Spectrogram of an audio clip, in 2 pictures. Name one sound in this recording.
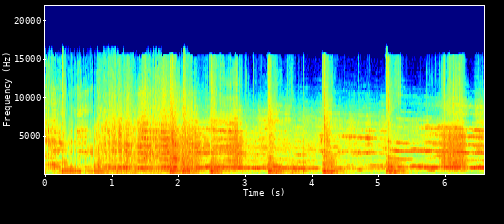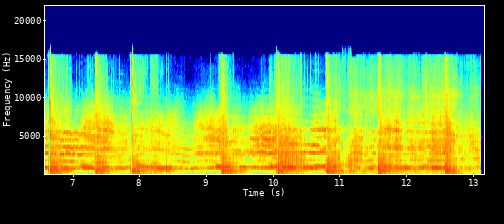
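Fireworks crackle after bursting.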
